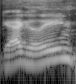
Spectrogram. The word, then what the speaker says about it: Gaglione: Gaglione.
